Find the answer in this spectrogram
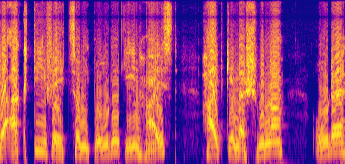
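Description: Speaking very slowly with a Franconian accent, a man uses a medium pitch and lively intonation, captured in a very clean recording with a silent background and a dry, close sound with no echo. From Middle Franconia, Germany. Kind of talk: humorous dialect story narration.

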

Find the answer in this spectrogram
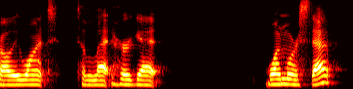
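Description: Against a quiet background, a woman with a Canadian accent speaks in a dark, mellow tone at a fairly low pitch with fairly even intonation. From Ontario, Canada (Guelph). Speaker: university basketball head coach. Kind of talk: coaching workshop presentation. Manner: halting, many fillers and repeats.

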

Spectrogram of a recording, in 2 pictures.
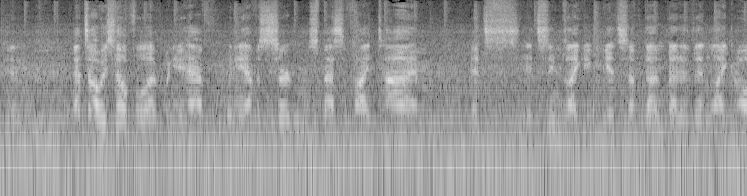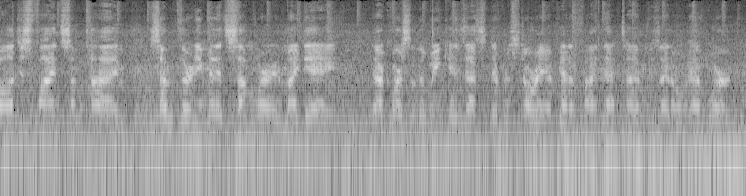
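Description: Loud background noise surrounds a man's voice, which sounds dry with no echo. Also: fairly quick pace. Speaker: comic artist vlogger. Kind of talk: casual vlog chat. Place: car. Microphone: phone near.

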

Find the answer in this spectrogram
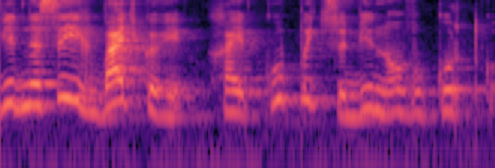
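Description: A woman puts on a growling character voice at medium pitch. She keeps a moderate pace. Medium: read story. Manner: growling, threatening.

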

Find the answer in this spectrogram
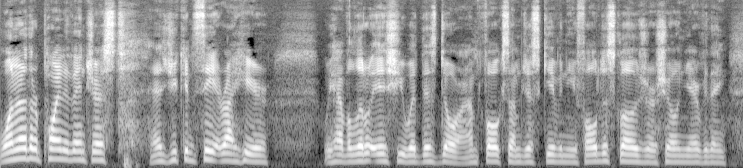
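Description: Over a quiet background, a man talks at a very fast pace with ordinary pitch variation, a dark, mellow tone and a dry sound with no echo. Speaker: motorhome salesperson. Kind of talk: sales walkaround commentary. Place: open country. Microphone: phone near.

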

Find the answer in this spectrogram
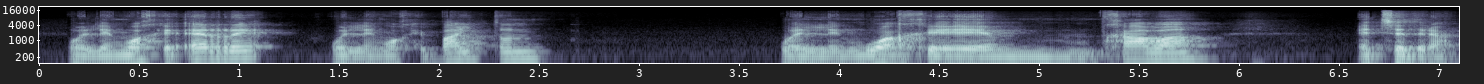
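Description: Here a man is speaking. His intonation is lively. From Argentina, Buenos Aires. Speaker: data science lecturer. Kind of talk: webinar lecture. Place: home room. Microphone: webcam.

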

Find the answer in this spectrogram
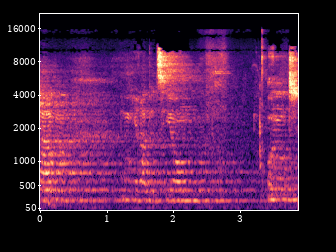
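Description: The recording has strong room echo along with noticeable background noise. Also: woman. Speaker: pastor giving a speech. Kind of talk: public speech at a plaque unveiling. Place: church. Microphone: camera far.

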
